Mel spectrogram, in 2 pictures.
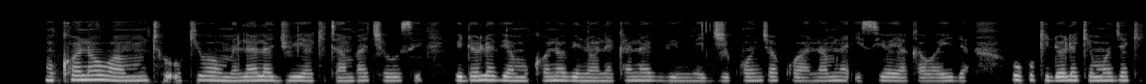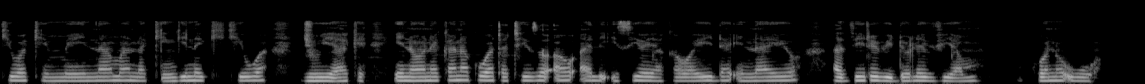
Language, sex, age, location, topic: Swahili, female, 25-35, Nairobi, health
